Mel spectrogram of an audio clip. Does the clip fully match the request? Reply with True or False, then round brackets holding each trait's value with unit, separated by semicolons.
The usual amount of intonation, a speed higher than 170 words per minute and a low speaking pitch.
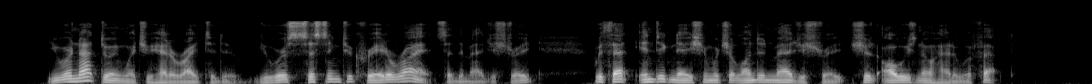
False (5.9 semitones; 185 wpm; 95 Hz)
